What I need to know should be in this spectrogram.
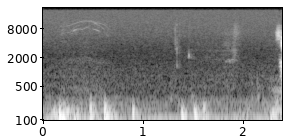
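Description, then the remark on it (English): A sudden, loud sneeze bursts out at the very end, sharp and cut off, following a stretch of soft low thumping and faint muffled bumps. “Bless you. Thank you.”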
